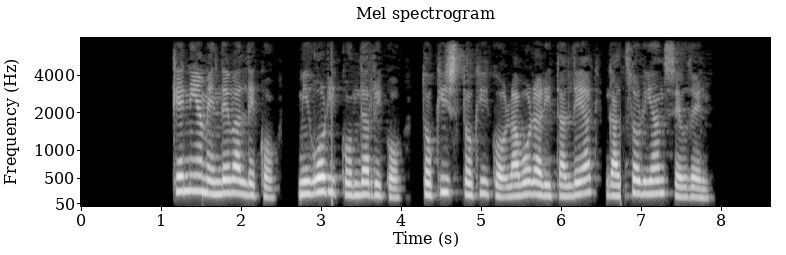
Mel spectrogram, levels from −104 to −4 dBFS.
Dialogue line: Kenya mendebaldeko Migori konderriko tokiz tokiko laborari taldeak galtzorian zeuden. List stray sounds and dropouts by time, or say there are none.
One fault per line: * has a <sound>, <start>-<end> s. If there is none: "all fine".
* has a dropout, 6.7-6.8 s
